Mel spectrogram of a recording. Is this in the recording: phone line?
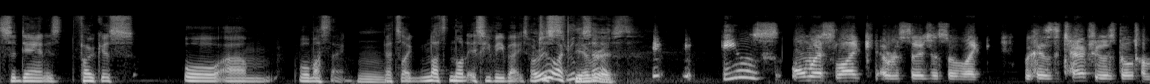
yes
